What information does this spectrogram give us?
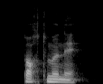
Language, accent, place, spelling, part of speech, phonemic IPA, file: French, France, Lyon, portemonnaie, noun, /pɔʁ.tə.mɔ.nɛ/, LL-Q150 (fra)-portemonnaie.wav
- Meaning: post-1990 spelling form of porte-monnaie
